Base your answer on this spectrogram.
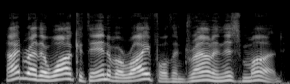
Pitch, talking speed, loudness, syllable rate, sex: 180 Hz, 290 wpm, -15 LUFS, 5.8 syllables/s, male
